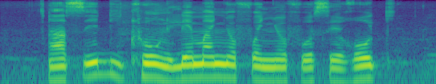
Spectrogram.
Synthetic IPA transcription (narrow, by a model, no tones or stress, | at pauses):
ŋasɪdit͡ɬʰoŋ̩lɪmaɲʊfɔɲɔfɔsɪɣoːkʼi̥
